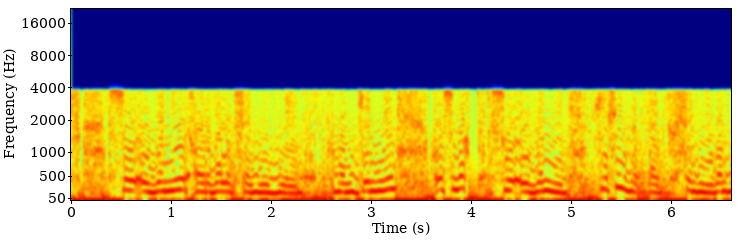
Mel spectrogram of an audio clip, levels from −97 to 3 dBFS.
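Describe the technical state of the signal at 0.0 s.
At 0.0 s, as through the whole clip, companded audio is being read as linear: mu-law bytes reach the output as plain 8-bit samples without expansion. Quiet and loud passages come out equally large, so the speech sounds very loud and buzzy, with heavy noise in pauses.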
